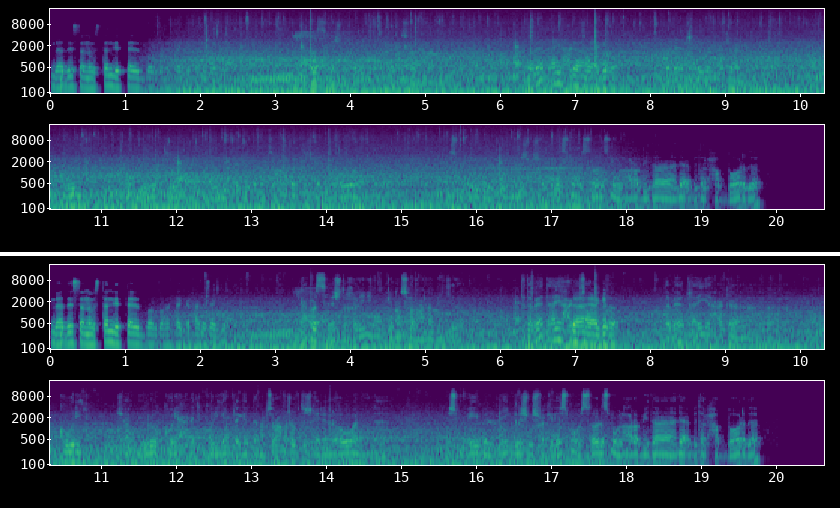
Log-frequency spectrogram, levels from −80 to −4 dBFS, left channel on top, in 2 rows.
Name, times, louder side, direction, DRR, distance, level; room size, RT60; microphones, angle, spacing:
voice 1, 0.0-2.4 6.9-7.5, right 5 dB, 45° right, 0.3 m, -36 dB
Rain, 1.1-18.4, left 3 dB, 40° left, 0.7 m, -37 dB
sound 1, 2.4-19.0, right 2 dB, 25° right, 0.8 m, -54 dB
sound 2, 3.2-7.7 7.9-8.0, left 3 dB, 70° left, 1.5 m, -56 dB
voice 2, 3.3-5.5 6.3-7.6 8.2-9.9 10.4-10.9 11.2-19.8, right 3 dB, 70° right, 1.1 m, -40 dB
4.2 x 2.5 x 4.8 m
head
